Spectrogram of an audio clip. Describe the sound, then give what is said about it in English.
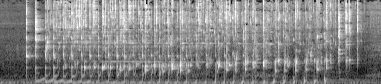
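Rosé wine glugs from a twist-cap bottle into a glass in a long, steady pour, with quick rhythmic gurgles lasting about seven seconds, fairly loud, with no talking. “It's been a rough week, so this is a long pour.”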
